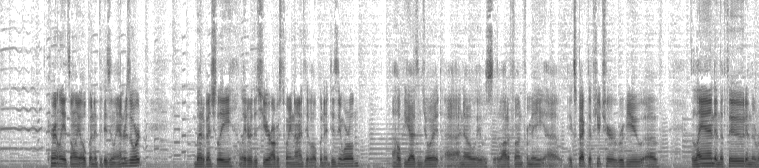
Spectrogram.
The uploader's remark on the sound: Disneyland. This episode is the audio from a special Q&A with Imagineering during a media preview of the new land.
